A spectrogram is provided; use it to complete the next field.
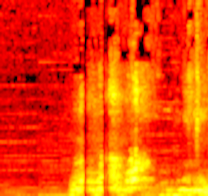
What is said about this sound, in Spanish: Y antes de eh, que esos perros se pongan más bravos. Están bravos, denles de comer.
